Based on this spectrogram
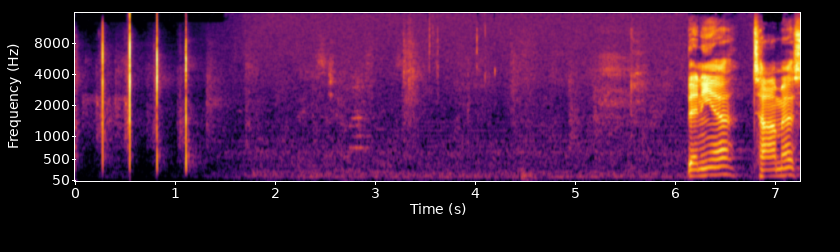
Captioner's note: applause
